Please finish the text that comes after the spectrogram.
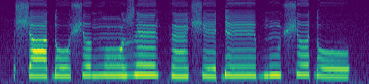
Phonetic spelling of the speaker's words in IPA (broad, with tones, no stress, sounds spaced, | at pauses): ʃ a˨ ɗ o˨ ʃ ə˧ ŋ ɔ̃˧ z ɛ̃˧ k ɛ̃˨ ʃ e˨ ɗ eː˧ b ũ˧ ʃ ə˦ ɗ o˨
